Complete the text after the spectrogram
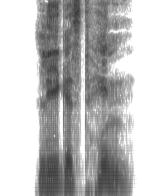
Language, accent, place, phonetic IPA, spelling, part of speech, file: German, Germany, Berlin, [ˌleːɡəst ˈhɪn], legest hin, verb, De-legest hin.ogg
- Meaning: second-person singular subjunctive I of hinlegen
